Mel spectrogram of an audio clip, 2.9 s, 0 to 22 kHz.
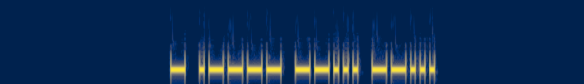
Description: Morse code, heard as a keyed tone, about 50 wpm, 700 Hz. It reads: T177
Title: Numbers - Contest Style - 4-Digit 50wpm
